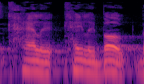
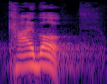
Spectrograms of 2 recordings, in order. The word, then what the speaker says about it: Caillebotte: I had to look it up how to pronounce it, because I've always thought of it as Caillebotte, but you don't pronounce the L's. Anyway, so Caillebotte.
